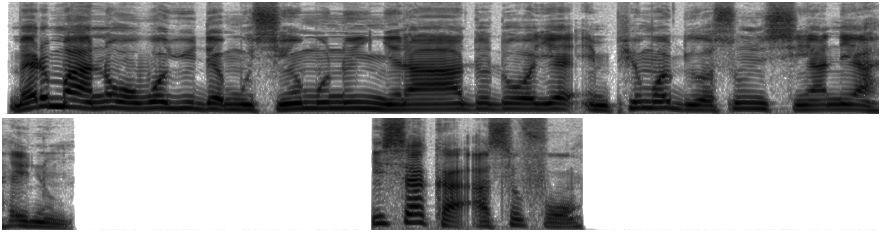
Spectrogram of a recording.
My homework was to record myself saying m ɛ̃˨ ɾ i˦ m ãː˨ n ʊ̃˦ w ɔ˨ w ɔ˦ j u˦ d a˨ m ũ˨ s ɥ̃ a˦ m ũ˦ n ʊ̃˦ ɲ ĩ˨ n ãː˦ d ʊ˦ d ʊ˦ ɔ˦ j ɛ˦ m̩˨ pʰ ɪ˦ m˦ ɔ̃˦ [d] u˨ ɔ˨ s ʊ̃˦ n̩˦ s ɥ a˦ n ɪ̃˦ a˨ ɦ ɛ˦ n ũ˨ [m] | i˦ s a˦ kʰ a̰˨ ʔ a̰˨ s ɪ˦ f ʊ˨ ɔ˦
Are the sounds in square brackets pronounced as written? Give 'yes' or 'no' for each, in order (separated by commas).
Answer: yes, yes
